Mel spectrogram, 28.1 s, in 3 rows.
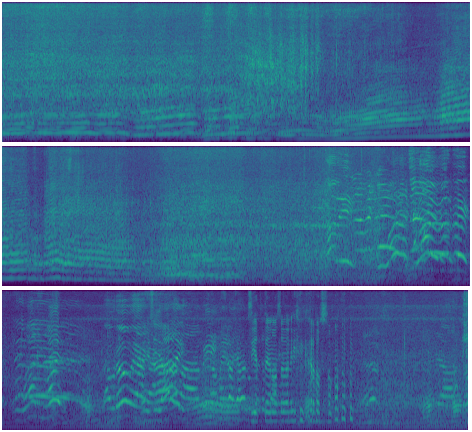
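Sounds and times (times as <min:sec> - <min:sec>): car engine revving hard: 0:00.0 - 0:15.0.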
